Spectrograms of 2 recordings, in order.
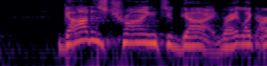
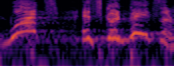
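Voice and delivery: mock outrage; 10 semitones higher, slower than usual. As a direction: act shocked at someone who never ordered.

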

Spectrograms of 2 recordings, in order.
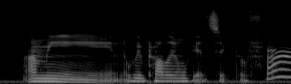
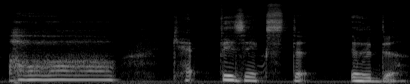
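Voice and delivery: exasperated; 6 semitones higher, 6 dB louder, much slower than usual. Retold or imitated. Groaning about physics class.

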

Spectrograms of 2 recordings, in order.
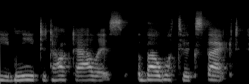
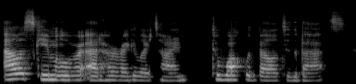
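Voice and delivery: plain reading voice

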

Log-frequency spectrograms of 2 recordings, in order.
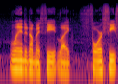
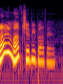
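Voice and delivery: imitating a yawning voice; 10 semitones higher, 4 dB louder than usual. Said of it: "It sounded like someone else".

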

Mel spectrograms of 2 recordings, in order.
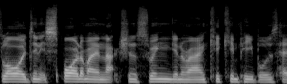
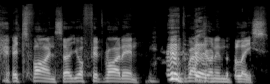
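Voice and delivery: mock cop; 2 semitones higher, 7 dB louder than usual. Cop voice mocking Peter's outfit.

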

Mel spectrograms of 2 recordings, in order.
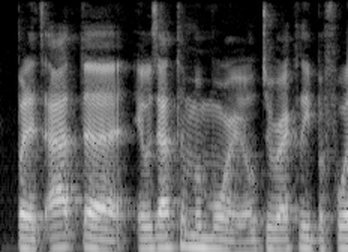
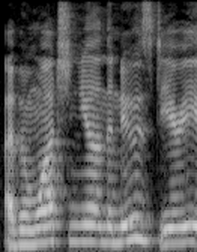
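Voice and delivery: higher, lightly put-on great-grandmother voice; a kindly great-grandmother praising the young runner, higher; sweet old lady; 7 semitones higher than usual. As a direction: play a doting great-grandmother, pitched up. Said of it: "probably a great-grandmother".

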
